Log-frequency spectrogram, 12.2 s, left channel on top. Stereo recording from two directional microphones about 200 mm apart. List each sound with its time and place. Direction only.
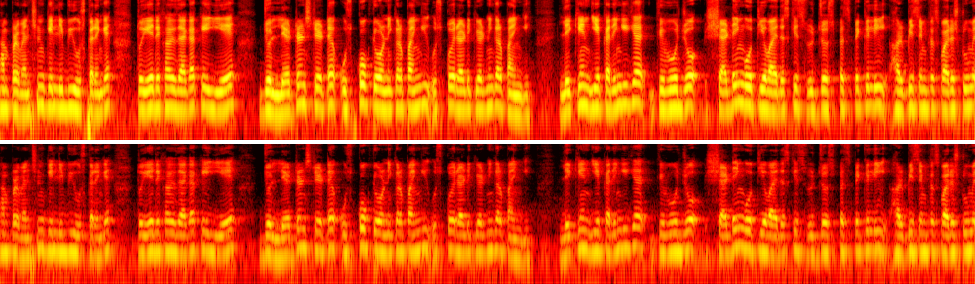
0.0 s speech: 40° left (ahead or behind); by 12.1 s 20° left (ahead or behind)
